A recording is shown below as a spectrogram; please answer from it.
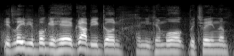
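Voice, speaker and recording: A man's voice: mid-range voice, steady tone, brisk. A man giving a casual walking tour of his shooting ground to a companion filming, chatty and enthusiastic with plenty of ums, a little out of breath. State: out of breath while walking uphill. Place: outdoors at a shooting ground, then inside a clubhouse. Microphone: camera held by a companion filming.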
